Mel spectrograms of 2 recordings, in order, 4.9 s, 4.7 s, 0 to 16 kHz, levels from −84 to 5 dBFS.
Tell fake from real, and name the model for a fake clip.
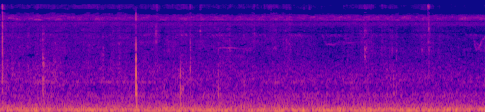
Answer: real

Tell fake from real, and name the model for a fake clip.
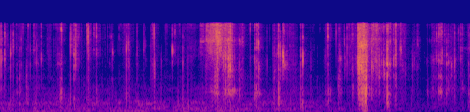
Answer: fake, codec, SNAC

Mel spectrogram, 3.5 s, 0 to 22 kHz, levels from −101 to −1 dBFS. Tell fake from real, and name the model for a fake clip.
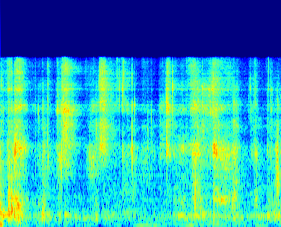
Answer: fake, codec, SNAC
